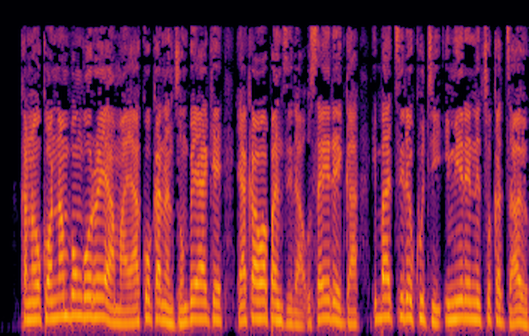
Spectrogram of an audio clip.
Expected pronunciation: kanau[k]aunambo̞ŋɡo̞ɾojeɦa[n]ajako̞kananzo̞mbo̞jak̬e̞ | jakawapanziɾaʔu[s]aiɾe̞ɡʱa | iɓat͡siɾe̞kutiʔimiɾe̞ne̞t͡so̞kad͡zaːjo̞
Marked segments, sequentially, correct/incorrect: correct, incorrect, correct

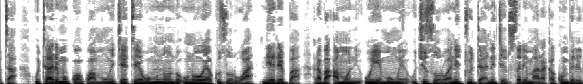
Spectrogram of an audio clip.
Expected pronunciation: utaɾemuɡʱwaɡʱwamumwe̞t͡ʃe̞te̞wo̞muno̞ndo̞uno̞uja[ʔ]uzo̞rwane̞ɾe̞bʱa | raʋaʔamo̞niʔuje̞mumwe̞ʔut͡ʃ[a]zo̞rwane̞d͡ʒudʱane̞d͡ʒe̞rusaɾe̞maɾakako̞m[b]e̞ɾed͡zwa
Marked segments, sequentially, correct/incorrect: incorrect, incorrect, correct

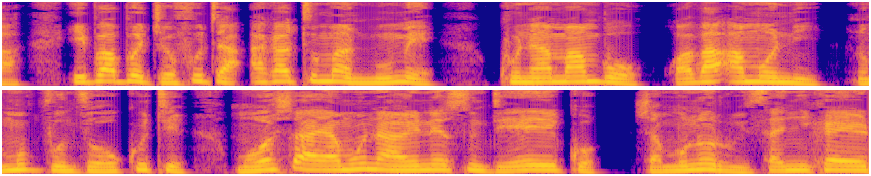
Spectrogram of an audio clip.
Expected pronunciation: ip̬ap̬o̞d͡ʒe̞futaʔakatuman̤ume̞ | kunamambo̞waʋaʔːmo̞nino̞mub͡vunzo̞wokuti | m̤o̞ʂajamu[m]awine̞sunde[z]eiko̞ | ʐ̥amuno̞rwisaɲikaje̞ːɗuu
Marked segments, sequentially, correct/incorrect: incorrect, incorrect

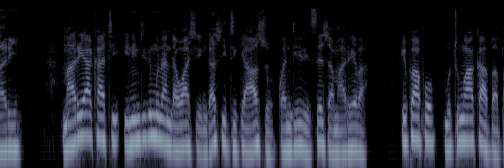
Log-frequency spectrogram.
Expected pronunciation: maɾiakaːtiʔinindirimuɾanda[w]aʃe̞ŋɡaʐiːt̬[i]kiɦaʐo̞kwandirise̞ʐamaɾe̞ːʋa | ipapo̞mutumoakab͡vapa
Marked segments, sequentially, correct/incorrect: correct, correct

